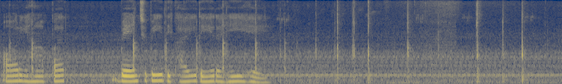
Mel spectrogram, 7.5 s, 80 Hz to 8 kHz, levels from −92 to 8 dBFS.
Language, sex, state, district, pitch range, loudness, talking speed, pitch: Hindi, female, Rajasthan, Jaipur, 185-200 Hz, -20 LUFS, 70 wpm, 190 Hz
